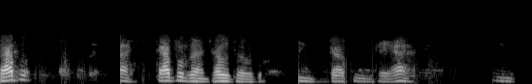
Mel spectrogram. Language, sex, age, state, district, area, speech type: Kannada, male, 60+, Karnataka, Udupi, rural, conversation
